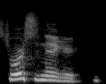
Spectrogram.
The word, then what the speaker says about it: Schwarzenegger: It's Schwarzenegger. – Yeah. That's a long A.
